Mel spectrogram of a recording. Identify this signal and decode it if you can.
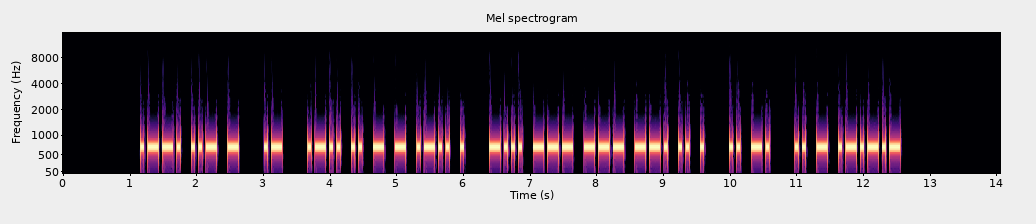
Morse code, heard as a keyed tone, about 22 wpm, 700 Hz. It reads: PUT A LITTLE BOOGIE IN IT.
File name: All-Age Appropriate Jokes - 22wpm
